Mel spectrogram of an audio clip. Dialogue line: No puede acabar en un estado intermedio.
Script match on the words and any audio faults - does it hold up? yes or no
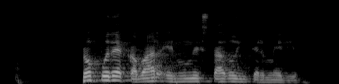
yes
